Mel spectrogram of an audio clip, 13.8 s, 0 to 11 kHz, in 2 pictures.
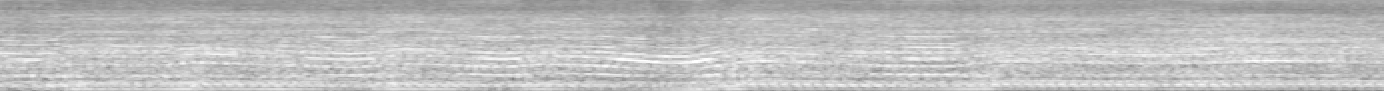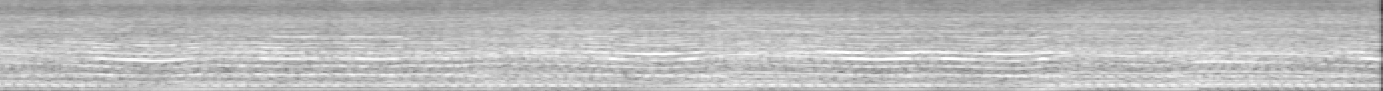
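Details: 2009 BMW E60 535d diesel running, wavering whine and hiss rising and falling slightly with engine speed near the steering pump; source unidentified, suspected, not confirmed.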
